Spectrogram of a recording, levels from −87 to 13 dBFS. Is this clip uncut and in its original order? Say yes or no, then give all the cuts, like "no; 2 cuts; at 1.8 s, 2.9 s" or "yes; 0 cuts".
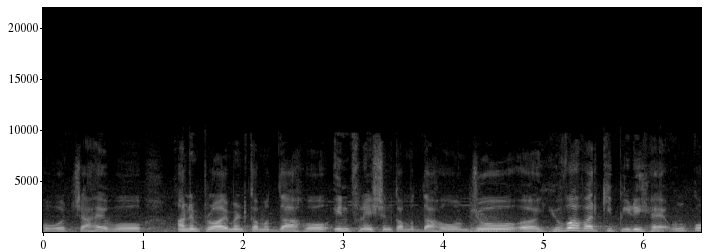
no; 1 cut; at 4.2 s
